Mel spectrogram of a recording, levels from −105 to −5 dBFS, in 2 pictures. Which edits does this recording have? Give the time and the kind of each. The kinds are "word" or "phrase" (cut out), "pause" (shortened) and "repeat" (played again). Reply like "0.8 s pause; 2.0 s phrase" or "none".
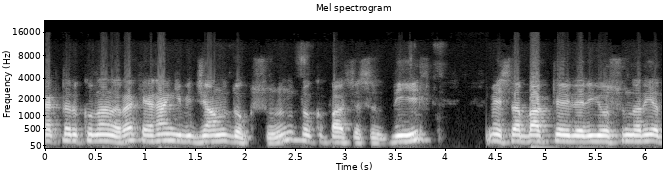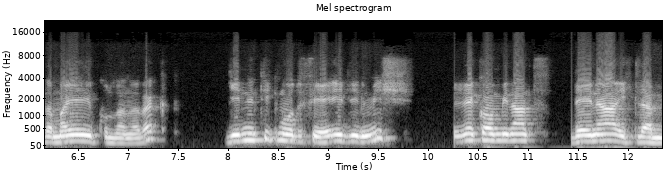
none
